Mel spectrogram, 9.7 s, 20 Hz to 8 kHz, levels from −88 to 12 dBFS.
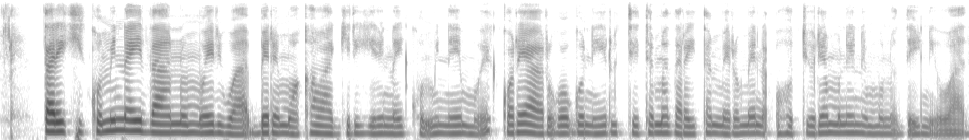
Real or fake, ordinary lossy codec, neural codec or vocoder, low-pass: real; none; none; none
